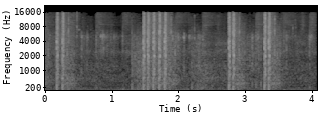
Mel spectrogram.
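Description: Automatic gunfire in the video game H1Z1 rattles out in four short, sharp bursts spaced over a few seconds, loud against a quiet background.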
